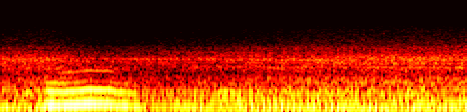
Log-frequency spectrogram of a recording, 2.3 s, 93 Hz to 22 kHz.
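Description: Indian FTR 1200's V-twin engine running steadily on the road through its Akrapovic exhaust, with wind rush over the microphone.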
